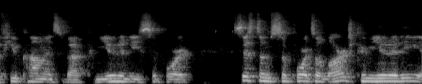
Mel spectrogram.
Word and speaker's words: CSDMS: modeling system or csdms which is sometimes pronounced systems with a soft c first a little bit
